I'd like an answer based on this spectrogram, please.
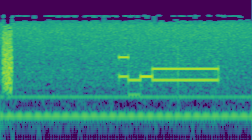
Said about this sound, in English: just a bunch of noise crackling away in the background. You know, as the signal strength gets less and less, the percentage of noise goes up and audio goes down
